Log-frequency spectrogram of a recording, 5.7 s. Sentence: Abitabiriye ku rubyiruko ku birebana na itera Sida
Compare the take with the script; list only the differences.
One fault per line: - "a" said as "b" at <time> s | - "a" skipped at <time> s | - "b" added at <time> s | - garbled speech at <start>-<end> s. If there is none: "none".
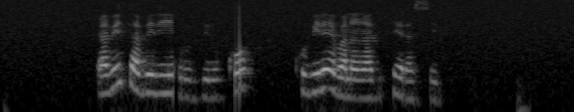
none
